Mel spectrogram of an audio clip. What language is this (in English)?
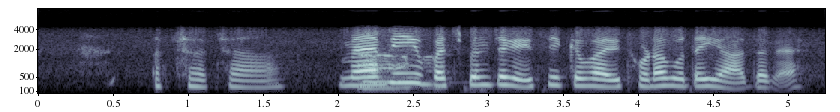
Punjabi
